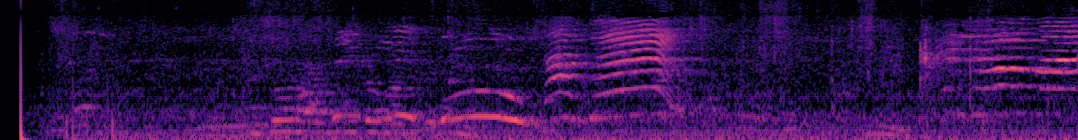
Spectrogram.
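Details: Feral cat giving a few short arched meows, each rising then falling, with a brighter, higher call near the middle and another toward the end; people talk nearby and children play in the background.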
